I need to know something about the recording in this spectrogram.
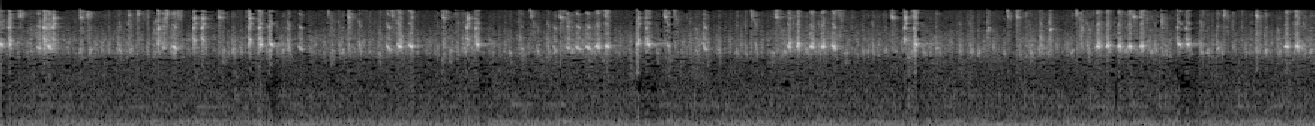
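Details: Live crickets chirping in short, high bright pulses clustered in irregular bursts, several chirps often in quick succession with brief gaps between.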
